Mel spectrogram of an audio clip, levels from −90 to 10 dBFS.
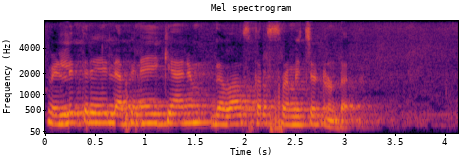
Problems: constant background noise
